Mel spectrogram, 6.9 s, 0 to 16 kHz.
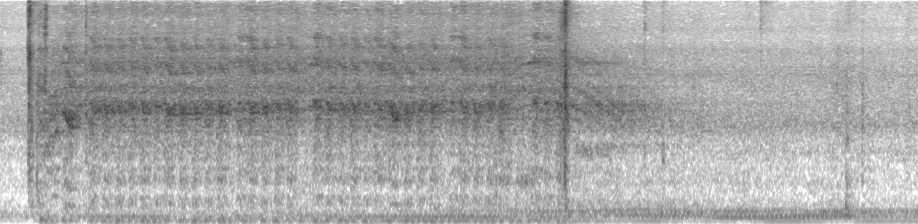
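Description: Close cranking and rough catch of a 2003 Honda Accord V6 engine on its first start after a Power Foam cleaning, with uneven revving for a few seconds that settles into a lumpy idle.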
